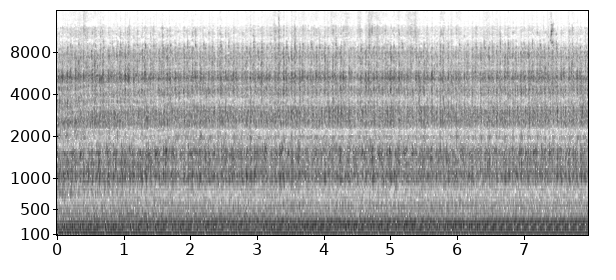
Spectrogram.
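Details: 1979 Chevrolet C10 Bonanza Big 10, 305 two-barrel V8, runs and drives: loud lumpy burble about four pulses a second, steady with no knocks or misses; healthy idle, just loud exhaust.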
